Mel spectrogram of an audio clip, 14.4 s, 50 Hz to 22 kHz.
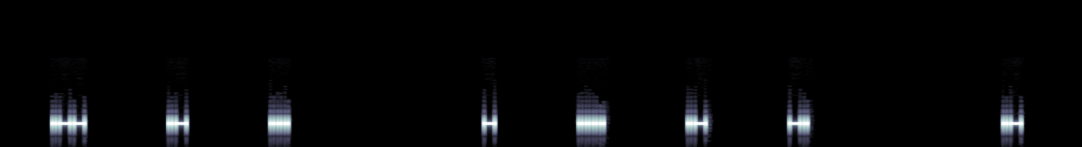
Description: Morse code, heard as a keyed tone, about 25 wpm, spaced as for 7 wpm, 600 Hz. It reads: WAS THAN A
